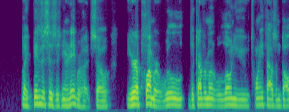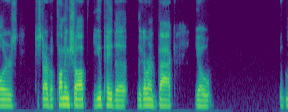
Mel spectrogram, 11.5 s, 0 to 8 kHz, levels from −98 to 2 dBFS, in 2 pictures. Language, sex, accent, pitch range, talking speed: English, male, American, 115-135 Hz, 155 wpm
